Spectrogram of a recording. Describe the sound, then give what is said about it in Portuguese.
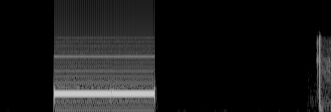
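A telephone ringback tone sounds as a call is placed: one steady, mid-pitched hum lasting about a second, then silence and a short click near the end. “Vou ligar agora pra Aparecida.”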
